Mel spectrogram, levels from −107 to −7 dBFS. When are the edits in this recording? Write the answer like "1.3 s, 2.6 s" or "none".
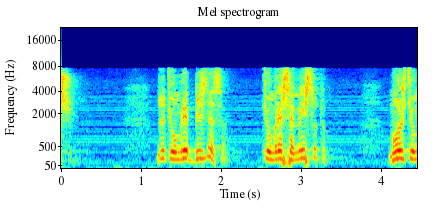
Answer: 1.2 s, 2.5 s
